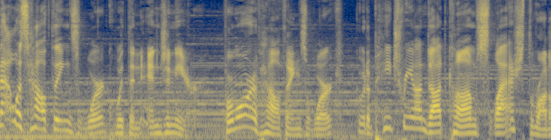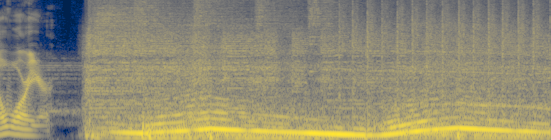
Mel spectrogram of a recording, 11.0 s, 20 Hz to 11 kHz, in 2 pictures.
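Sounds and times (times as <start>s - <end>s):
speech: 0.0s - 7.7s
1997 Accord sedan engine revving: 6.4s - 11.0s.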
